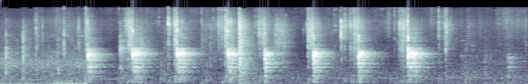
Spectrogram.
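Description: Knife chopping an onion on a wooden cutting board: about eight evenly spaced strokes, roughly one every two-thirds of a second, starting about a second in.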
